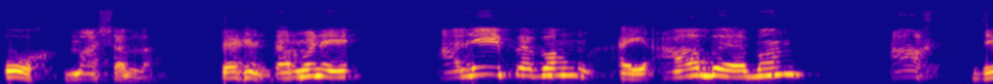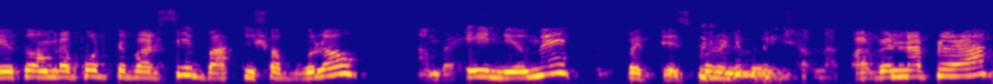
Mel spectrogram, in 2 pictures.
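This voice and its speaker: A man's voice: high-pitched, lively intonation, fast, no echo, dull audio. A man teaching Quran recitation in an online class, patiently repeating and drilling letter sounds with his students.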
